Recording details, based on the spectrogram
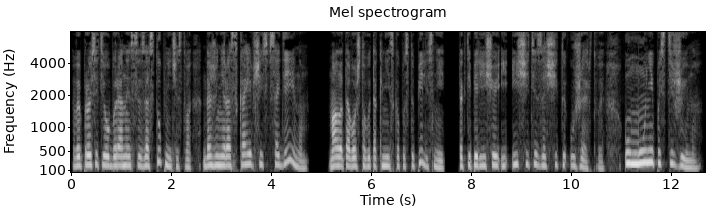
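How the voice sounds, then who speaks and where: A woman voicing an older male count, an uncle who speaks calmly and in a fatherly way. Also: fairly low pitch, normal speed, no echo, clean studio sound, natural voice. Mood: indignant.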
